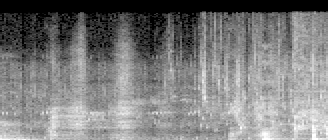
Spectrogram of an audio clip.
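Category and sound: household object, water poured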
